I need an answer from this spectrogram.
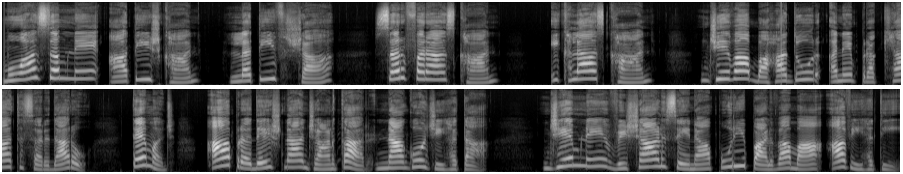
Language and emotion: Gujarati, neutral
